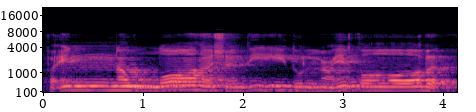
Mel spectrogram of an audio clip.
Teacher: اور با ساکن پہ قلقلہ ہوگا · عین وسط حلق سے ادا کریں گے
